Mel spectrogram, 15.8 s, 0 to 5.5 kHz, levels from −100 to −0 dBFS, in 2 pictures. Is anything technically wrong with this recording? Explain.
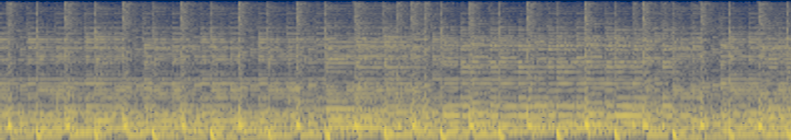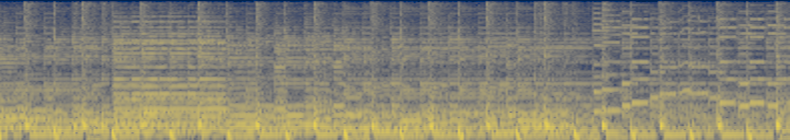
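No, nothing here stands out as a technical problem, so you can relax about this one.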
